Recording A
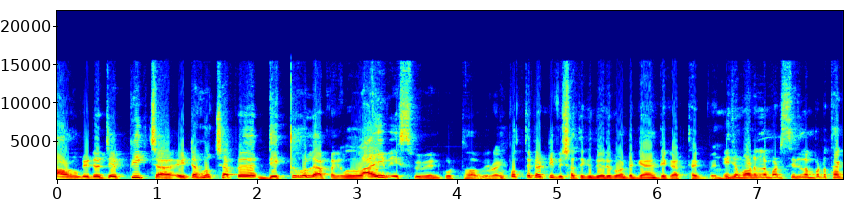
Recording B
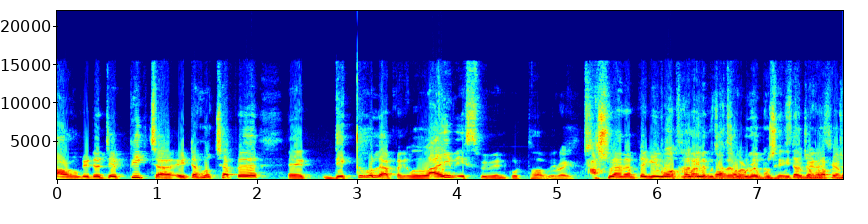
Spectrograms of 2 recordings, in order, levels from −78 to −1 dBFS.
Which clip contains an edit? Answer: A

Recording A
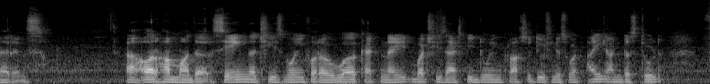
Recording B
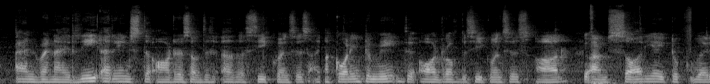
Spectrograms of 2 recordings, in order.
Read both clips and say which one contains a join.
B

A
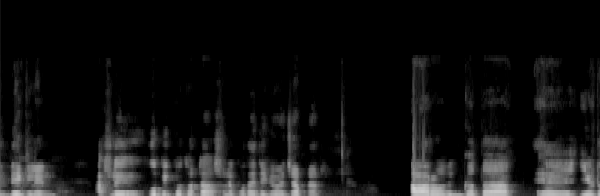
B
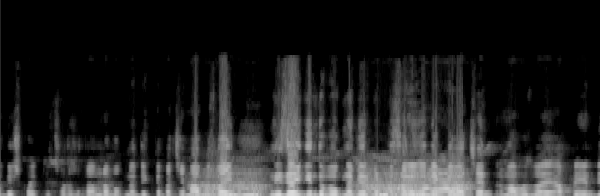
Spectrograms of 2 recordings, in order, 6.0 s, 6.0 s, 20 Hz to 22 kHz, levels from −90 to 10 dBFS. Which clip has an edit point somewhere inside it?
B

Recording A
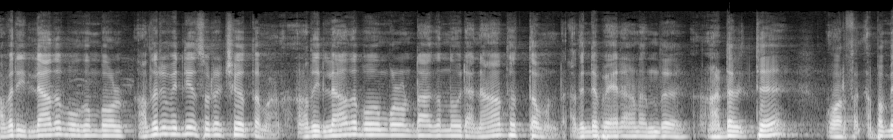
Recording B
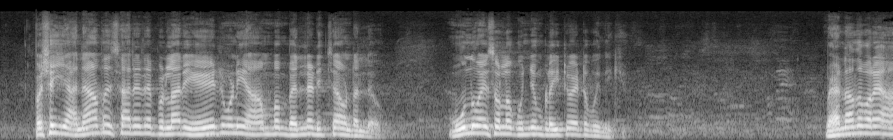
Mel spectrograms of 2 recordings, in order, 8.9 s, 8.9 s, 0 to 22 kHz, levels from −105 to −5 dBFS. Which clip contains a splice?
A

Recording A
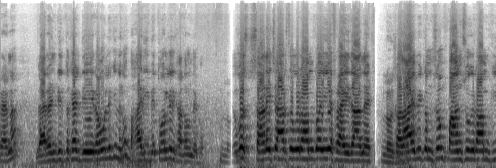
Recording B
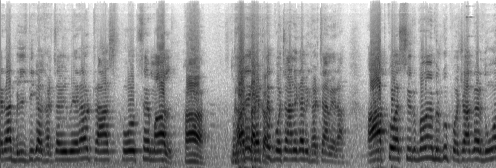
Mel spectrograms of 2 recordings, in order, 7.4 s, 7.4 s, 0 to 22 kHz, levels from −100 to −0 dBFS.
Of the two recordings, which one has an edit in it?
A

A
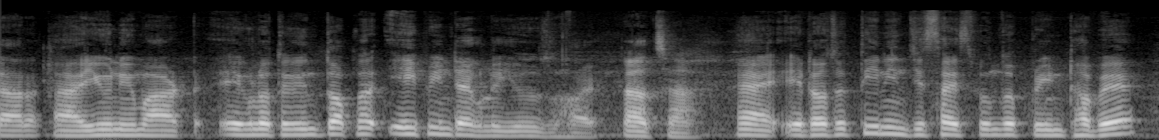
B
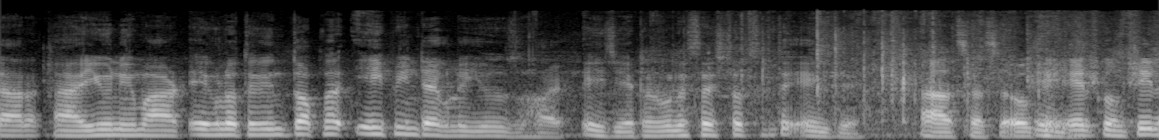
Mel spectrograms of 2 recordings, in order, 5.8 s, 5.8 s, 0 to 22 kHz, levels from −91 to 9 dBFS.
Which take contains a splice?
B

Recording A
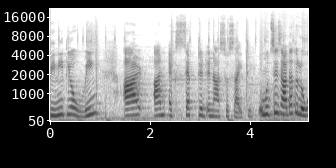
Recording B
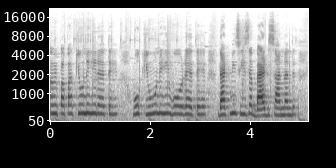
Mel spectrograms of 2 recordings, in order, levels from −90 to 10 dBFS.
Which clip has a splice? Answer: A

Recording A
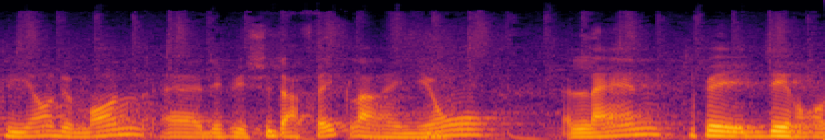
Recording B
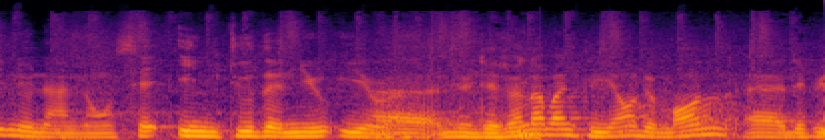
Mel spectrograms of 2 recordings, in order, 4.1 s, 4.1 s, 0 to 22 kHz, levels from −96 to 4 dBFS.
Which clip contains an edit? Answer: B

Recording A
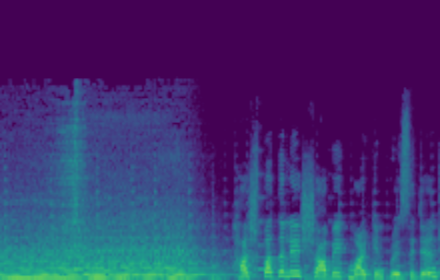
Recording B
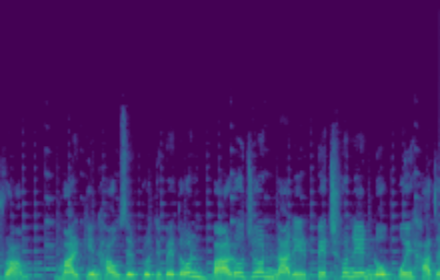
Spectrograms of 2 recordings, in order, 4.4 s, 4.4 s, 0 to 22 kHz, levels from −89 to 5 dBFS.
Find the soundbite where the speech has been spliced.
A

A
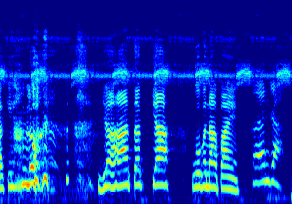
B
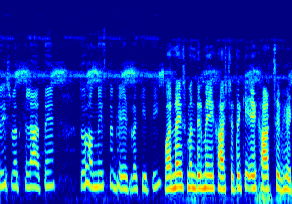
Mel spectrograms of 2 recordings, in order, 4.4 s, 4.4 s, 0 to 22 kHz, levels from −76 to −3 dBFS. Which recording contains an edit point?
B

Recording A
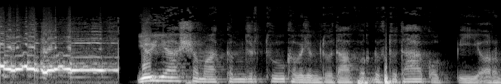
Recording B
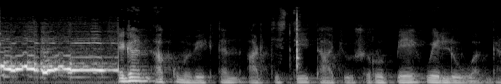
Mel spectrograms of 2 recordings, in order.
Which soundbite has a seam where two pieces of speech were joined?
A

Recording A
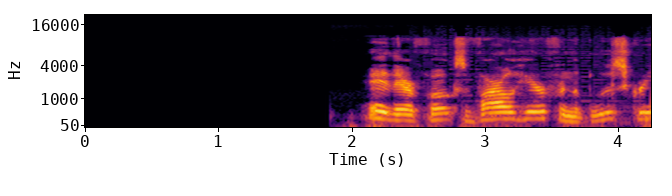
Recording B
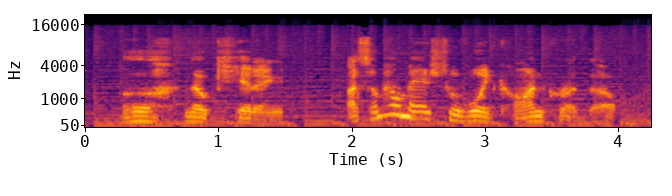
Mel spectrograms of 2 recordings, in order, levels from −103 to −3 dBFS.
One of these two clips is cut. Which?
B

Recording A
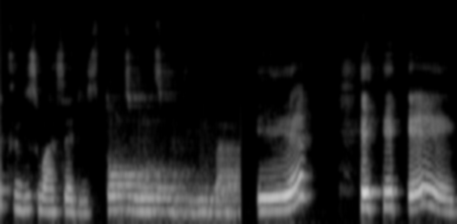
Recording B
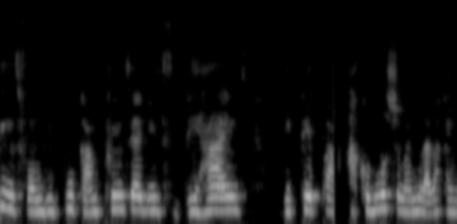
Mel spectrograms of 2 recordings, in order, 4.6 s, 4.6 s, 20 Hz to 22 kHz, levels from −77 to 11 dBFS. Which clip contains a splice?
B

